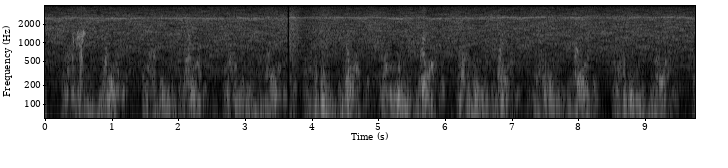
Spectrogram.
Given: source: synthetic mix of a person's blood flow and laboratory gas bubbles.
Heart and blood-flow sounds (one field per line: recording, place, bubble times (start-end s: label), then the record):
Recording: Doppler ultrasound of blood flow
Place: precordium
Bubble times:
0.40-0.62 s: bubbles
From the record:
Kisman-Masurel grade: 122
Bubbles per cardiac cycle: 1 to 2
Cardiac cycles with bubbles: 10 to 50%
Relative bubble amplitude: moderate (0.250 to 0.450)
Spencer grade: 2 (many but less than half of the cardiac periods contain bubble signals, singularly or in groups)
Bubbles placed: only in the low amplitude regions of the cardiac cycle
